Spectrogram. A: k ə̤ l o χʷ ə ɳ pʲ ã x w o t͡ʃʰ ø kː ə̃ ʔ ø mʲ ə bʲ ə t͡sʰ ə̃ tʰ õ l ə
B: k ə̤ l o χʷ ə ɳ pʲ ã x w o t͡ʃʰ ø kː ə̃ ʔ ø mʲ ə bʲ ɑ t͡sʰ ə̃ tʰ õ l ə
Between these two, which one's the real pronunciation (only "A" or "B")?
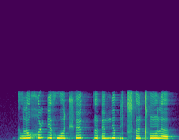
A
